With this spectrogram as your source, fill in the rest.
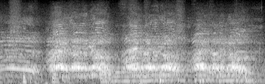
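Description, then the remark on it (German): A large crowd of Union football fans, just arrived, chants loudly in unison, their voices rising in three repeated surges with brief dips between, sounding full. “So, und hier, hören wir sie, gerade angekommen, aber dann, ey.”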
